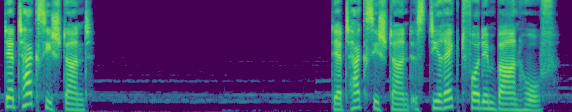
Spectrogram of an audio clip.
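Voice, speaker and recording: A woman as a language teacher reading idioms and vocabulary slowly and clearly. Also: on the low side, expressive, fairly bright tone, no room sound, soft background music. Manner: slow, clear and deliberate.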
